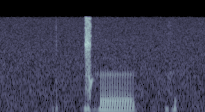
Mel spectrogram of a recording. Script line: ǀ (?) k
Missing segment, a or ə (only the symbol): ə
